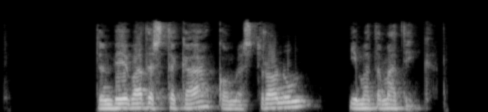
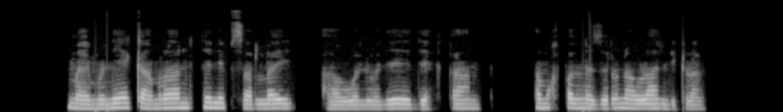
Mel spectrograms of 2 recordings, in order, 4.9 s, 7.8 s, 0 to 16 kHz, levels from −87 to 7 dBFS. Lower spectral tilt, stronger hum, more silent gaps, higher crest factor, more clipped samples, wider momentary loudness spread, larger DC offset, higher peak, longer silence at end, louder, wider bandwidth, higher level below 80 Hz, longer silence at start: second, -5.5 dB/octave vs -9 dB/octave; neither; second, 3.26-3.48 s vs 1.96-2.01 s, 2.97-3.20 s, 4.43-4.49 s, 4.83-5.34 s, 5.60-5.65 s; about the same, 16 dB vs 16 dB; neither; about the same, 10 LU vs 10 LU; neither; about the same, -4 dBFS vs -4 dBFS; about the same, 0.7 s vs 0.8 s; about the same, -18 LUFS vs -19 LUFS; second, 8 kHz vs 11 kHz; about the same, -56 dBFS vs -54 dBFS; first, 0.95 s vs 0.7 s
